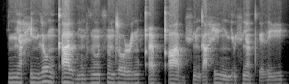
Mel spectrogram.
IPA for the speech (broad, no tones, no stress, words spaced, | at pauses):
nʲãhinʲloŋ kʼalbũvðũ θũdloɹɪŋqʼib qʼab fʲũɡahiŋ nʲufʲã tʼɪði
